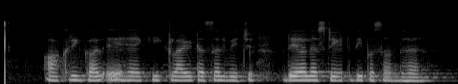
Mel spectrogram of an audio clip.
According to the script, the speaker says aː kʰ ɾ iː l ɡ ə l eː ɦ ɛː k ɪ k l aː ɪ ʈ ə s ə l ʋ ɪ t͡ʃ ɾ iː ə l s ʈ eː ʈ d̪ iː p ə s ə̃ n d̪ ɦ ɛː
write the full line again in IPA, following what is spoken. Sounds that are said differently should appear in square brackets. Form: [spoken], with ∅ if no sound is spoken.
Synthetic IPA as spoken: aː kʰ ɾ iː [∅] ɡ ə l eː ɦ ɛː k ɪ k l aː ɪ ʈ ə s ə l ʋ ɪ t͡ʃ ɾ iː ə l s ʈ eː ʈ d̪ iː p ə s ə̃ n d̪ ɦ ɛː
